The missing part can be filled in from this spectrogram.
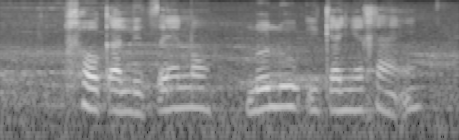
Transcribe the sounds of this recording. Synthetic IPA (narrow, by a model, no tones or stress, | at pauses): t͡ɬʰɔkʼalɪt͡sʼɛnɔ | lolʊikʼaɲɛχaːŋ̩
